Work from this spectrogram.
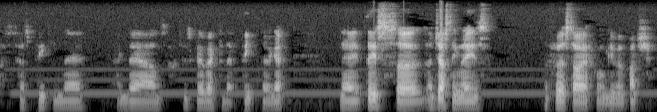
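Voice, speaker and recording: A man restoring an old radio, explaining each step in an unhurried way with many pauses and fillers. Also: fairly low pitch, highs cut off, slight background noise. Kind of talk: casual workshop demonstration.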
